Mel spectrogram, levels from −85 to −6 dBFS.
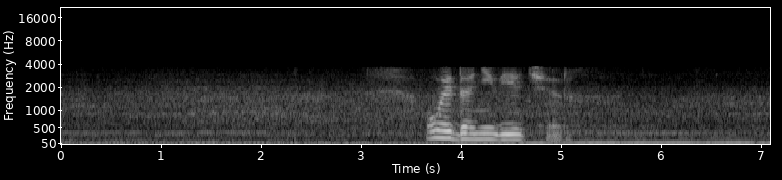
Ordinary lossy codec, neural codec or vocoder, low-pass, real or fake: none; none; 3.6 kHz; real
